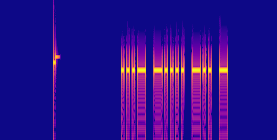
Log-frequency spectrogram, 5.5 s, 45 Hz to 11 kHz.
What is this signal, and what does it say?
Morse code, heard as a keyed tone, about 22 wpm, 700 Hz. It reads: V6DT
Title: All Cut Numbers - 4-Digit 22wpm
